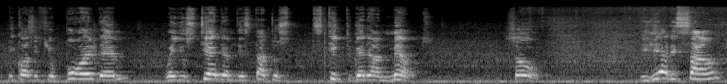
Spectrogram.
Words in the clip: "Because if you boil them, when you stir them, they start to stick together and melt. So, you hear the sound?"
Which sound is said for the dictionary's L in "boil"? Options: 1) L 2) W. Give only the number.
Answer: 1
